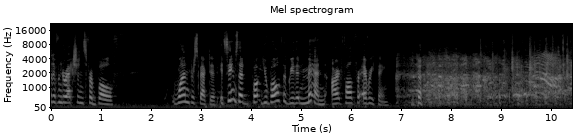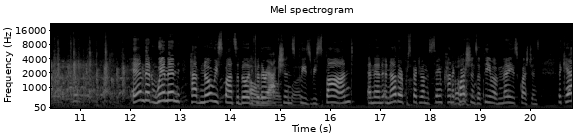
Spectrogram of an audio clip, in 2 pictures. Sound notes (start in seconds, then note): 6.9 laughter; 8.5 applause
